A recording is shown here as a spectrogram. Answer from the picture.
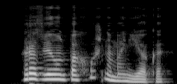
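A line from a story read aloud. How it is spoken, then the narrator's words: Forced calm. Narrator (Russian): попыталась спокойно продолжить разговор Ева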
